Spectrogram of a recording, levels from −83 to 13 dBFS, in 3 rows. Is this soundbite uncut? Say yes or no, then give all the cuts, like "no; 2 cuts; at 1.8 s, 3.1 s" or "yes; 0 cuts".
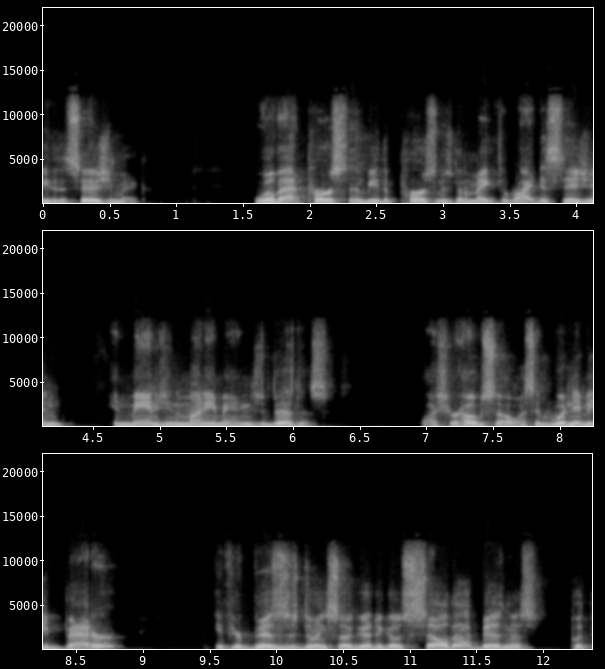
yes; 0 cuts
